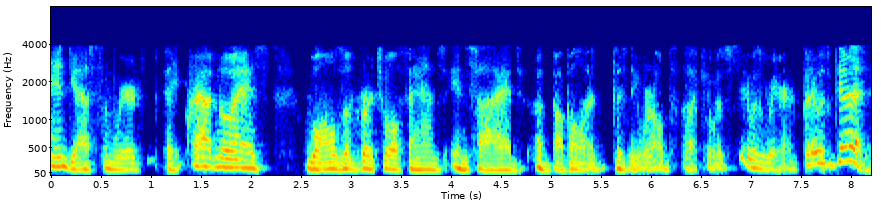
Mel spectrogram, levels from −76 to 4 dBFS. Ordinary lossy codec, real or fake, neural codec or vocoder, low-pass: AAC, 16 kbps; fake; codec, 24 kHz, 3 kbps, HILCodec; 7.2 kHz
